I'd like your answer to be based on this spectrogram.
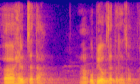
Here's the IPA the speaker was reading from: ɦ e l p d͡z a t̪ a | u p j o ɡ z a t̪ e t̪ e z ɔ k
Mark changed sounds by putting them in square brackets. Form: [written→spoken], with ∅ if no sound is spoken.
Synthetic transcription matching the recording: ɦ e l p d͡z a t̪ a | u p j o ɡ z a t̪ [e→a] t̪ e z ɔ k

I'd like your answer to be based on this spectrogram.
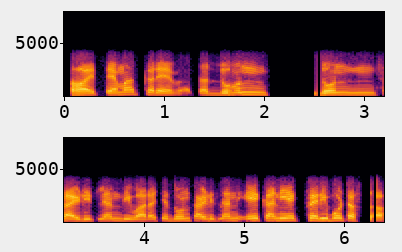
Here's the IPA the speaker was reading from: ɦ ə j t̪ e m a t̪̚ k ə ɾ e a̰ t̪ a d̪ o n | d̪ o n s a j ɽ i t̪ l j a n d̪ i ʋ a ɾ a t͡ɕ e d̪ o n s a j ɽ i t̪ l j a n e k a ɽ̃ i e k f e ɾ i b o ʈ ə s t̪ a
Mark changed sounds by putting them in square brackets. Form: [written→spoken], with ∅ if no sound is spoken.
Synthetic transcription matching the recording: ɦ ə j t̪ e m a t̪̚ k ə ɾ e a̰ t̪ a d̪ o n | d̪ o n s a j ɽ i t̪ l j a n d̪ i ʋ a ɾ a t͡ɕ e d̪ o n s a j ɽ i t̪ l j a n e k a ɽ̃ i e k f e ɾ i b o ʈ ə s t̪ a

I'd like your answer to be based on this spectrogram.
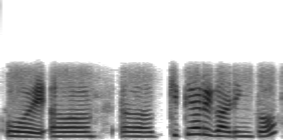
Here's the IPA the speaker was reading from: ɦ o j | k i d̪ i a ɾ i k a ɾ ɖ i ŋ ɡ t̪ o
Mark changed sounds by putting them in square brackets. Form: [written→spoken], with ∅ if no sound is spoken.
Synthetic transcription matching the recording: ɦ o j | k i [d̪→t̪] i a ɾ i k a ɾ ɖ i ŋ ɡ t̪ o

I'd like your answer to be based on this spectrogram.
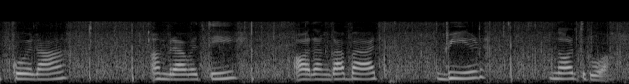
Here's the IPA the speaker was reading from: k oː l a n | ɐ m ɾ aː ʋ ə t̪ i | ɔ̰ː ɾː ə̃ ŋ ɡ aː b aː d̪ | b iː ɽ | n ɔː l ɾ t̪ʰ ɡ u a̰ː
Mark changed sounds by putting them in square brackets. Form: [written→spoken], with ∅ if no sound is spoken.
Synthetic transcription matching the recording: k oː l a [n→∅] | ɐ m ɾ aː ʋ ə t̪ i | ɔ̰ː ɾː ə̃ ŋ ɡ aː b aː d̪ | b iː ɽ | n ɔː [l→∅] ɾ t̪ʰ ɡ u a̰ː

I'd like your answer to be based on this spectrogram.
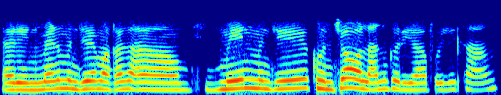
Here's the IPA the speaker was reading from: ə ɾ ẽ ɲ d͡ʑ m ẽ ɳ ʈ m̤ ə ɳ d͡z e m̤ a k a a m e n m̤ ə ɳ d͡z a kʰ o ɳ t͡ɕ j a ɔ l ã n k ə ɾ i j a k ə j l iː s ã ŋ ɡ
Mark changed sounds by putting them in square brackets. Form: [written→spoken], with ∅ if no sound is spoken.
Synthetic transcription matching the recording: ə ɾ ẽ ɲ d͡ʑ m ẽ ɳ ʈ m̤ ə ɳ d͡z e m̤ a k a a m e n m̤ ə ɳ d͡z [a→e] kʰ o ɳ t͡ɕ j a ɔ l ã n k ə ɾ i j a [k→p] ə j l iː s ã ŋ ɡ

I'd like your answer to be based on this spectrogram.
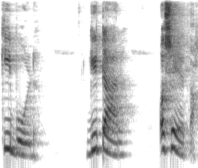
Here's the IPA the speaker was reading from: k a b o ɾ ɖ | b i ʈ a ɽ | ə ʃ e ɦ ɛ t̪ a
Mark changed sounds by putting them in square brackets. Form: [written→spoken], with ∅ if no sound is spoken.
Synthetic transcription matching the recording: k [a→i] b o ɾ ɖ | [b→ɡ] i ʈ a [ɽ→ɾ] | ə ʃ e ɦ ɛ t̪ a

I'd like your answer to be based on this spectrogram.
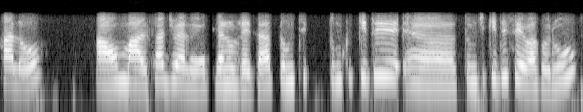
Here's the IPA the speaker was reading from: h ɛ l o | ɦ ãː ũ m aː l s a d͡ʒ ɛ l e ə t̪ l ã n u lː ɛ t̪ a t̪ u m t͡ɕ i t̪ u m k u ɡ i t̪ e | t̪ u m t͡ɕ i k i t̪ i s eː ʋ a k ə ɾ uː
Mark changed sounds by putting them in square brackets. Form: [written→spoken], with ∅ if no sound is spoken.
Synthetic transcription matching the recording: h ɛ l o | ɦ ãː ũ m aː l s a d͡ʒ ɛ l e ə t̪ l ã n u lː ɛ t̪ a t̪ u m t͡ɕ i t̪ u m k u [ɡ→k] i t̪ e | t̪ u m t͡ɕ i k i t̪ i s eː ʋ a k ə ɾ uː

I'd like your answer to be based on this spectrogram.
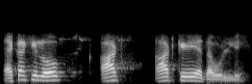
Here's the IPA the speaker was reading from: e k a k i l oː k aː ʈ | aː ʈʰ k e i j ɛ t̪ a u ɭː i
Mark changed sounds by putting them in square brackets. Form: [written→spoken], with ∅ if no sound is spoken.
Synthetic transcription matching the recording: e k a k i l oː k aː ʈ | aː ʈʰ k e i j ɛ t̪ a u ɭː i

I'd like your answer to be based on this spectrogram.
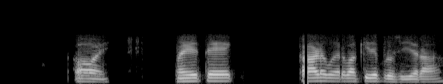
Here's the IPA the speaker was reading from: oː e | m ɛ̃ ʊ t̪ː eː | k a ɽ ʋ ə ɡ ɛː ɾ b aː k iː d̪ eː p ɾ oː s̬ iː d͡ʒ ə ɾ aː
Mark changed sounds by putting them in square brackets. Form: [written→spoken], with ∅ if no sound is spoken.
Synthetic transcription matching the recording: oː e | m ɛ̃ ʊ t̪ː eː | k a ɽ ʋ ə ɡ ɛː ɾ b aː k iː d̪ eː p ɾ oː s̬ iː d͡ʒ ə ɾ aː

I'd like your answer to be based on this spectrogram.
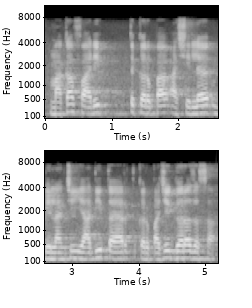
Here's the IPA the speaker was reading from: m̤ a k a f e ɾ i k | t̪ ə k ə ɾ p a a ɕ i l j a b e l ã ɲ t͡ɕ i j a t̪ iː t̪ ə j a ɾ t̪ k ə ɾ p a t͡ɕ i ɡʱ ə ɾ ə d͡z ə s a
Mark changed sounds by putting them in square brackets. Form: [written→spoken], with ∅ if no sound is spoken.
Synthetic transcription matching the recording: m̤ a k a f [e→a] ɾ i k | t̪ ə k ə ɾ p a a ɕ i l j a b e l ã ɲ t͡ɕ i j a [t̪→d̪] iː t̪ ə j a ɾ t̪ k ə ɾ p a t͡ɕ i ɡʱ ə ɾ ə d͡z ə s a

